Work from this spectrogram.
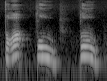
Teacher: زبان کی جڑ بھی اٹھائیں گے, آگے سے مخرج پہ ہوگا, زبان کے اندر ڈپ بنے گا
